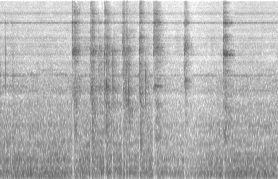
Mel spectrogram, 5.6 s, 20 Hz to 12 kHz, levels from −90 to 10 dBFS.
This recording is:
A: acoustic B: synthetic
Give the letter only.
B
